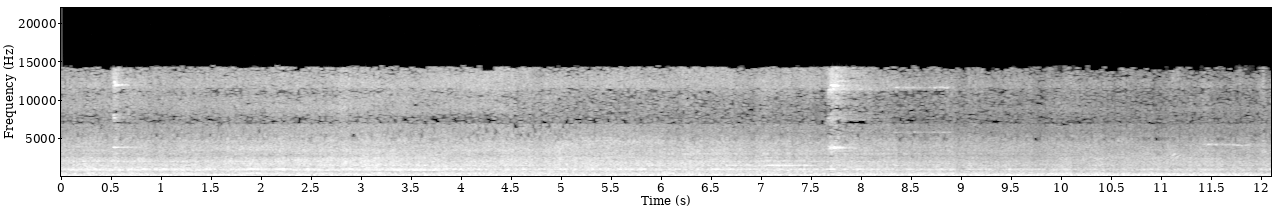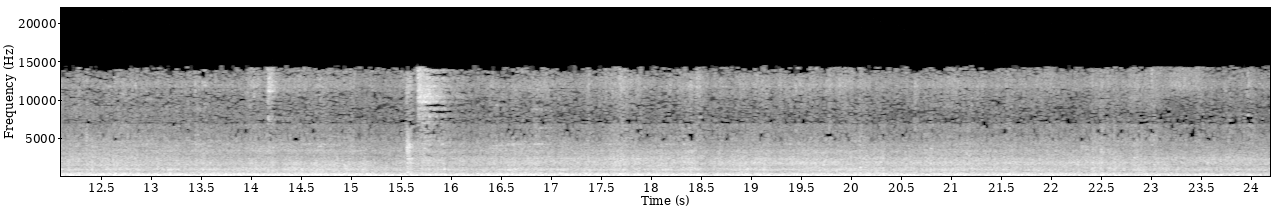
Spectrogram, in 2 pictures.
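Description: A Shatabdi Express of LHB coaches, behind a WAP-7 electric locomotive, rolling past along the platform as it arrives, with a continuous rumble of wheels on rail. A steady whine sounds in the first few seconds, and the noise eases a little near the end as the train slows.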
